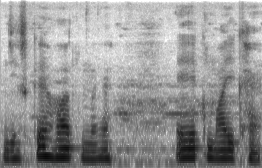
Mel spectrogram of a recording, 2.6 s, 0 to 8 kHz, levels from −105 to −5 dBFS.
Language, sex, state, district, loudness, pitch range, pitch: Hindi, male, Uttar Pradesh, Saharanpur, -18 LUFS, 105-120 Hz, 110 Hz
